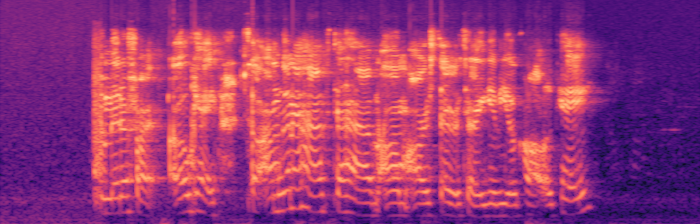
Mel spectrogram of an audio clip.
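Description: A young woman talks with animation over an online call.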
